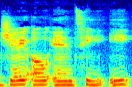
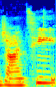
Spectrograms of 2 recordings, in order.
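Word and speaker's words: Jontée: it wrong it's spelled j-o-n-t-e-e and I do have an accent over my first e because my mom took French in high school so instead of it being John T it is jonte Bam okay Cindy knew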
